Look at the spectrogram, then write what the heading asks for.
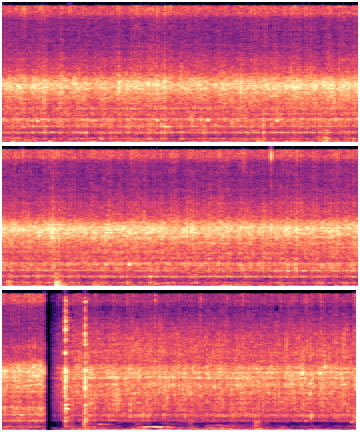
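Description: Steady sizzling hiss from a steel pot cooking over a wood-fired clay stove. After a cut about seven and a half seconds in, a few sharp clicks of a knife cutting green chillies against a steel bowl.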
